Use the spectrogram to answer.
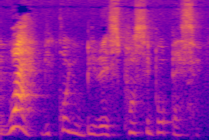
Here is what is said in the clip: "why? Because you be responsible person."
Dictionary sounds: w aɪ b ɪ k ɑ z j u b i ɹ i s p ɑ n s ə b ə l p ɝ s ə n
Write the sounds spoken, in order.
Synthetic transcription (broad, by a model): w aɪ b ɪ k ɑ j u b i ɹ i s p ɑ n s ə b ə p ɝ s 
